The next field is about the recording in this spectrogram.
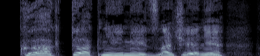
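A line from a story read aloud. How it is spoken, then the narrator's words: Nearly shouting. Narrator (Russian): Ллойд почти кричал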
